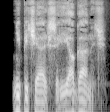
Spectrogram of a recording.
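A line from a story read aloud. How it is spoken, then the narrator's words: Quiet. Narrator (Russian): сказал он тихо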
